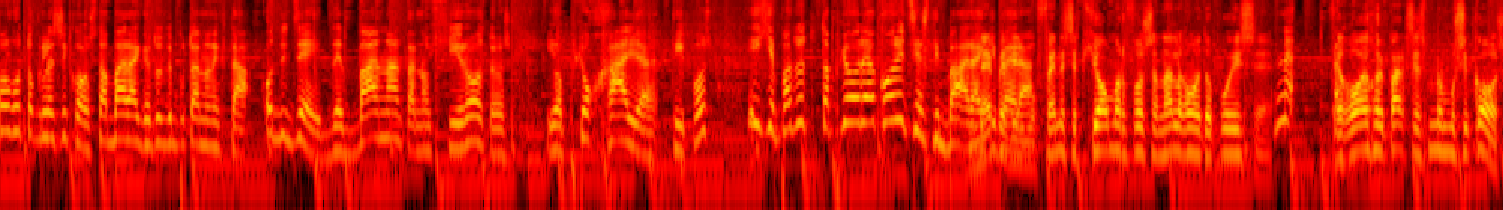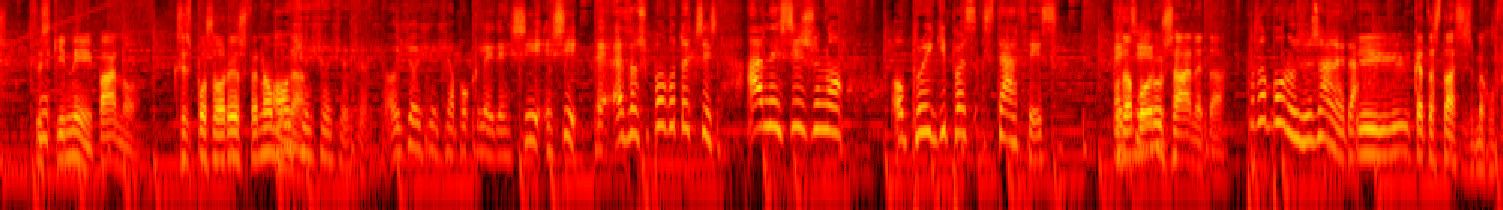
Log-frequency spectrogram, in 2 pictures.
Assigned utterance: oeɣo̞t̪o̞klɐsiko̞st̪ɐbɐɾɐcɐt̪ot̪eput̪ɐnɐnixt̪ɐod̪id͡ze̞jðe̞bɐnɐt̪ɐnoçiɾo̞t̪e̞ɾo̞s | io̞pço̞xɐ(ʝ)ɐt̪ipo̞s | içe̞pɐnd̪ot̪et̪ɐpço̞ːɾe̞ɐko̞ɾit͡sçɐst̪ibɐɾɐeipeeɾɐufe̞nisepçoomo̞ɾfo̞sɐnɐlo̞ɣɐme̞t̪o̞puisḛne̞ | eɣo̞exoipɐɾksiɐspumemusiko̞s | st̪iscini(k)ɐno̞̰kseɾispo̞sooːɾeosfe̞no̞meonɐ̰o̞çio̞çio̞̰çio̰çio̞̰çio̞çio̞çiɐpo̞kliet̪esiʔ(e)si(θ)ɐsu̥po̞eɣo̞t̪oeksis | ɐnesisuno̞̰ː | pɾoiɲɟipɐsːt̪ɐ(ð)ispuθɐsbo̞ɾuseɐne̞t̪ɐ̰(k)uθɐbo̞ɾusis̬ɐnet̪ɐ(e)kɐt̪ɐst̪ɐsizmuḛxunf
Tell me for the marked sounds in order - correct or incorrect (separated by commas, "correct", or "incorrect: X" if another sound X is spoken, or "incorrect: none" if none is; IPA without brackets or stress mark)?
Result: incorrect: ʎ, incorrect: p, correct, correct, incorrect: θ, incorrect: p, incorrect: i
